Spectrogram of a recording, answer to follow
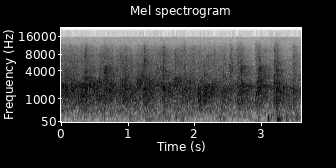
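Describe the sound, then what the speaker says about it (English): An audience at a church talk gives a round of applause, steady, moderately loud clapping sustained throughout with no voices over it. "So one more round of applause for Archdeacon Mark."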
